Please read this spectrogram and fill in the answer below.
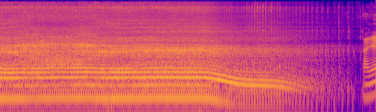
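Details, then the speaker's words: Old Mountfield mower, on choke after carb cleaner was sprayed into the head: it runs steadily at about three and a half beats a second, then sags and dies within two seconds and won't restart on choke. Carburetor fault causing stalling. "the engine cuts out, which means it's a carburetor fault. And it won't restart on choke."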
